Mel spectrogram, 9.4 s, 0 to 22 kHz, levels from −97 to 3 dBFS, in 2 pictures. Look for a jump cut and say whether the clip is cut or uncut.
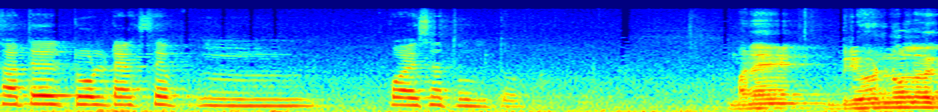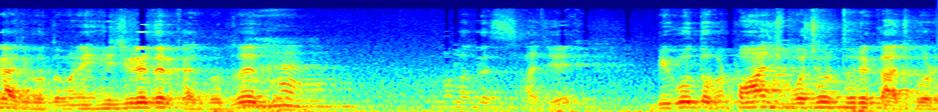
cut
